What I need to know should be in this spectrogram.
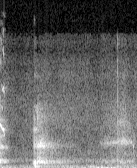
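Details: A child's hiccups: a single short, sharp hiccup with a fainter second one near the end, over quiet room noise.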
